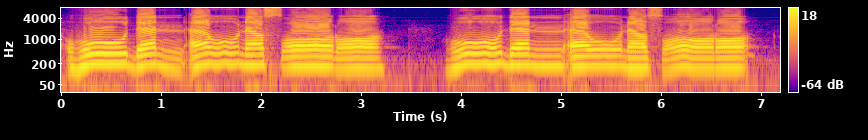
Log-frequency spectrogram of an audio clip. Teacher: pada lafal hudan ini harus jelas suara tanwinnya tanpa ada penahanan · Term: izhar halqi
